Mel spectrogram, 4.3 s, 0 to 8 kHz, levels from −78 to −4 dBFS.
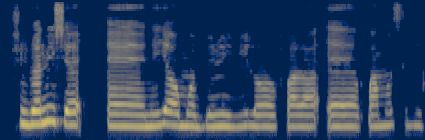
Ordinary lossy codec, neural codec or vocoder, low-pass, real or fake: none; none; 7.2 kHz; real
